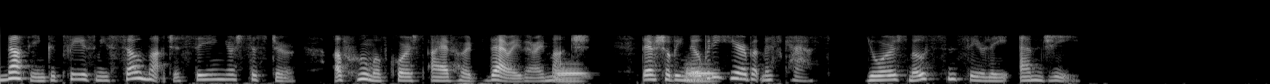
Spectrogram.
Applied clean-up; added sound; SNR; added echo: classical method spectral subtraction.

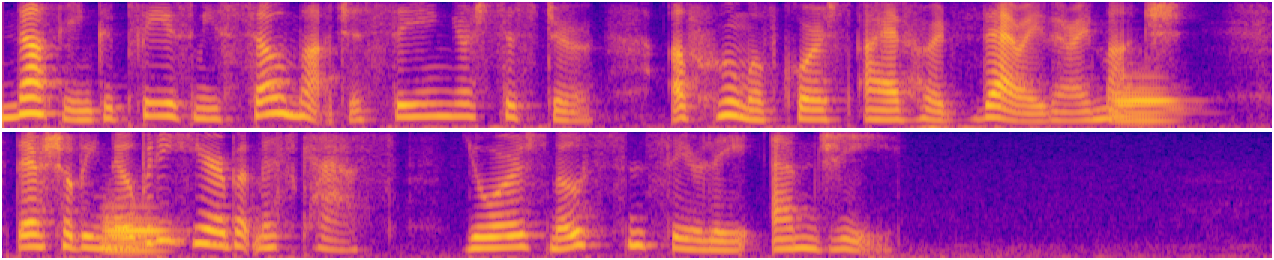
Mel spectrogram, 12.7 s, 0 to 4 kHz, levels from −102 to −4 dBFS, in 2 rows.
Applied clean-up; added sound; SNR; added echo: none; Wind instrument, woodwind instrument; 0 dB; none.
